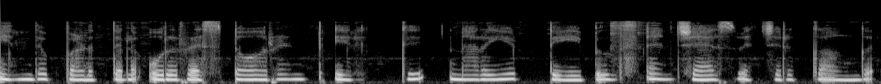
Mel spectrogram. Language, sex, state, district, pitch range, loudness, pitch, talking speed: Tamil, female, Tamil Nadu, Nilgiris, 215-235 Hz, -16 LUFS, 225 Hz, 70 wpm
